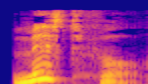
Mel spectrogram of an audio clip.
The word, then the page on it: mistful: British English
